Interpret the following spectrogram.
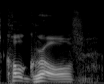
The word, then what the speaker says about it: Colgrove: It's Colgrove. Oh, not an A.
